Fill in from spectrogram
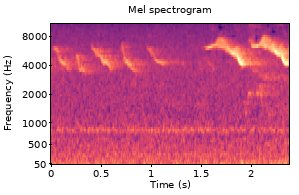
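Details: Narcissus flycatcher singing in spring on Mount Rokko, Hyogo, Japan, 21 May 2020: four quick descending whistled notes followed by a louder, rising and falling warbled phrase.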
